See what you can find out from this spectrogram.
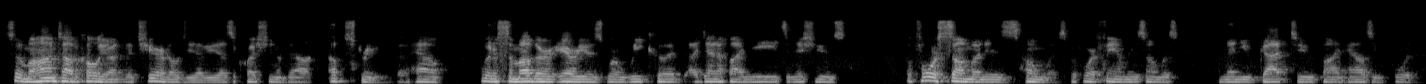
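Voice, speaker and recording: A man's voice: mid-range voice, steady tone, fairly quick, poor audio. A man hosting a video-call interview, asking earnest, sympathetic questions. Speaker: interview host.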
